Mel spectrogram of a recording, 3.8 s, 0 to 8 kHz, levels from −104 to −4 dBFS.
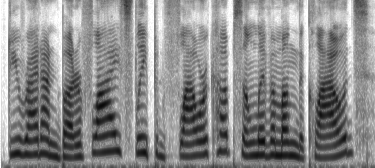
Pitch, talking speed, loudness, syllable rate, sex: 240 Hz, 225 wpm, -15 LUFS, 5.0 syllables/s, female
